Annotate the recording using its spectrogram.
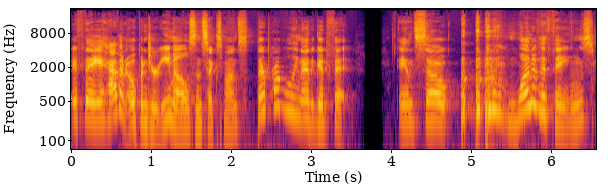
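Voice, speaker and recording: A woman uses a put-on character voice, raspy and hoarse, with a high pitch. Her pitch swings very widely as she goes at a moderate pace. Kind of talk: casual professional talk.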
